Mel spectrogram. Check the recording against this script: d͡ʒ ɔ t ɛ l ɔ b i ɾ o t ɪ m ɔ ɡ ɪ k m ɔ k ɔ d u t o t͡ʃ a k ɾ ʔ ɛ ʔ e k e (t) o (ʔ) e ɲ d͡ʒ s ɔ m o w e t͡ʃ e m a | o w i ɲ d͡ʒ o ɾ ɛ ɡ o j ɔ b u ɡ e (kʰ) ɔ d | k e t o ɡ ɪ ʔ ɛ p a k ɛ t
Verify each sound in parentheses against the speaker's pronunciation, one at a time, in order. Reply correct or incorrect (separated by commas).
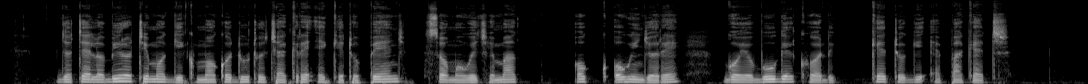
correct, incorrect, correct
